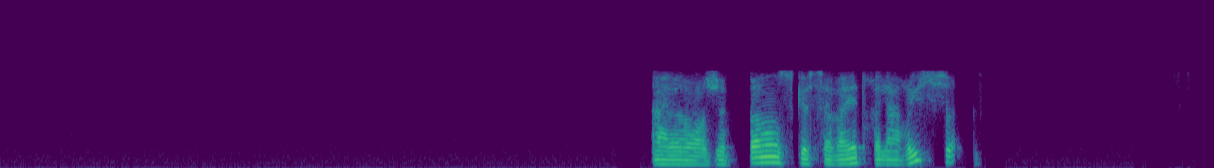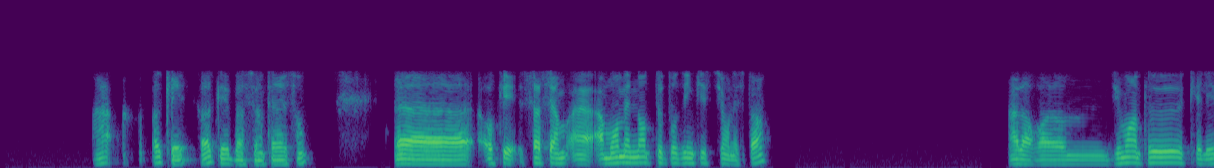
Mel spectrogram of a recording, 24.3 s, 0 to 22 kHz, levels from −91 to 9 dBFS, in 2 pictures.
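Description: From start to finish the speech sounds thin and boxed-in, with a buzzy, somewhat synthetic edge, and nothing is heard above about 3.8 kHz. This is the AMR narrowband mobile codec, whose damage is plainly audible here. It samples at 8 kHz and rebuilds the voice from a vocal-tract model fed by sparse pulses in each 5 ms, so the top of the spectrum is gone. The degree of buzziness fits one of its lower modes, around 7.4 kbps.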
